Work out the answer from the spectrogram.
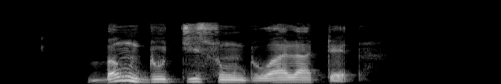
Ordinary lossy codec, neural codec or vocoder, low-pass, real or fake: MP3, 64 kbps; vocoder, 44.1 kHz, 128 mel bands every 512 samples, BigVGAN v2; 7.2 kHz; fake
